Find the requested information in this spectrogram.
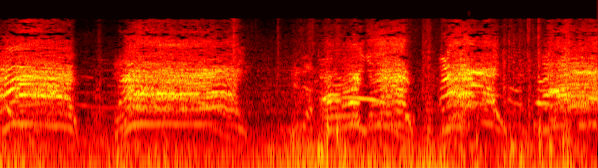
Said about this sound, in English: But it was interesting, and it was probably one of the craziest sounding screams I ever heard in my life.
